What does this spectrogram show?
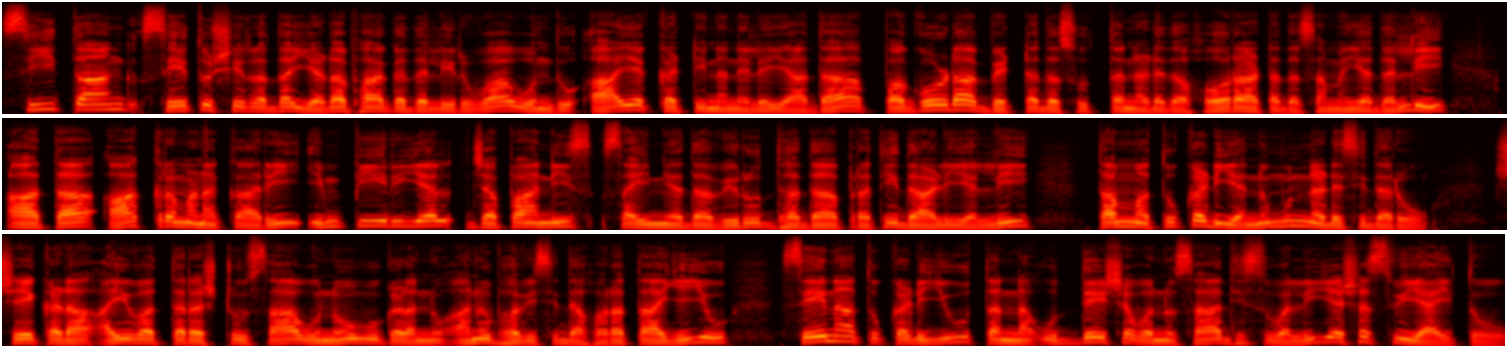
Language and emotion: Kannada, neutral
